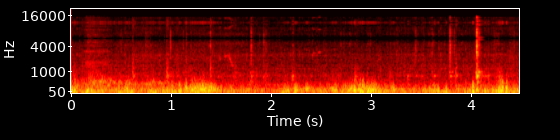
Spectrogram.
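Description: Wind buffeting the microphone of a wing-mounted camera, an uneven low rumble that rises and falls.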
